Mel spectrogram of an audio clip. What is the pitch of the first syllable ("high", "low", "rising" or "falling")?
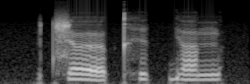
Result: low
